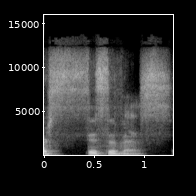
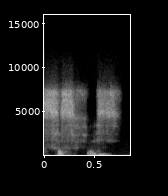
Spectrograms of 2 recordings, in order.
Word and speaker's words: Sisyphus: And this is episode 4, Poor Sisyphus. I hope I said that right. – Yes, Sisyphus.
